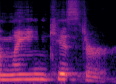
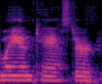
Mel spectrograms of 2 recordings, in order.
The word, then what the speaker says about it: Lancaster: pronounce it lancaster or lane kister lancaster wayne kister we're the only ones that pronounce it that way because we're pennsylvania dutch to amish so you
